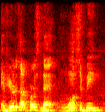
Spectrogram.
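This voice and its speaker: Here a laid-back young man hosts a solo podcast on relationship advice, his mellow voice on the high side and moving a little fast. His delivery is loose, repetitive and emphatic, full of restarts and "bruh," with faint noise in the background.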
